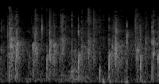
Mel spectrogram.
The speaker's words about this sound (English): Round of applause, everyone, for doing really well.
